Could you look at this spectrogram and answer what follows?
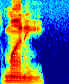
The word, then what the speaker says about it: Monet: Uh, her ring name was changed, of course, they can't leave good thing alone, to Frankie Monet. And actually, it's pronounced Money, Frankie Money, and began to work in the NXT television program.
